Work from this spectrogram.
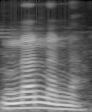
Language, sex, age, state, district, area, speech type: Sindhi, male, 60+, Maharashtra, Thane, urban, spontaneous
